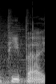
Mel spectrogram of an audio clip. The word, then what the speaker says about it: Pipa: And I'm going with Pipa, even though there's some discussion about how to pronounce it. – Yeah, Pipa sounds right. – Pipa, P-I-P-A.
